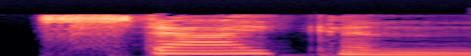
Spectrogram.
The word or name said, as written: steichen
